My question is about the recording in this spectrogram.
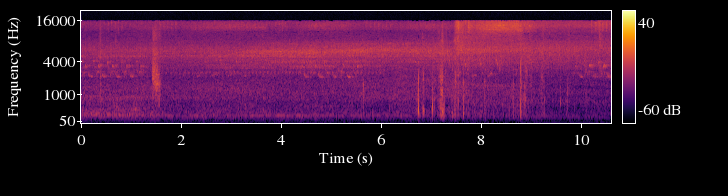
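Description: Footsteps on a concrete riverbank: a single step about a second and a half in, then a quick run of sharp steps and scuffs around seven seconds in, over a steady outdoor background with faint chirping.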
